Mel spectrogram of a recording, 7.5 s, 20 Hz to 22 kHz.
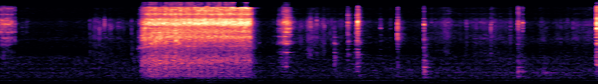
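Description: A power tool bursts loudly for about a second and a half while driving bolts on a fender strut mount of a 1972 Harley-Davidson XLCH Ironhead Sportster, followed by scattered clicks and taps of handling parts.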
